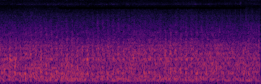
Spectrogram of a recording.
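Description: A helicopter in flight during a police search for robbers in the metropolitan region of Belo Horizonte: a steady, loud, dense roar of rotor and engine noise that holds unchanged for the whole clip, with no voices.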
